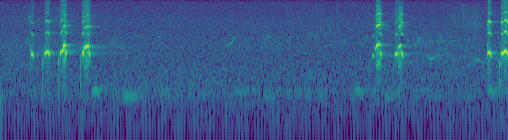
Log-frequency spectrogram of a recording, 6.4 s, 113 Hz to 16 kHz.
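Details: Ospreys at their nest in mid-June 2019, after the breeding attempt had failed. Somewhat fainter whistled chirps come in brief clusters of three, then two, then two, with quiet gaps between them.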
